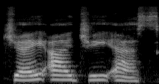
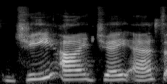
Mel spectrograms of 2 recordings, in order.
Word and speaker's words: Gijs: How do I pronounce JIGS? Because I don't want to trash this, but JIG. No, it's GIJS.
